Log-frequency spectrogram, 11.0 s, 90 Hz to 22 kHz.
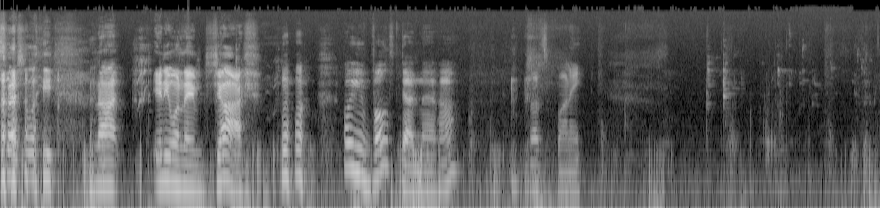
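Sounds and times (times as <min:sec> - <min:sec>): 
speech: 0:00.1 - 0:05.8, 0:06.5 - 0:07.4
person drinking water from a glass and swallowing: 0:07.5 - 0:10.9
glass clinking: 0:08.8 - 0:10.5.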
